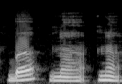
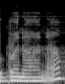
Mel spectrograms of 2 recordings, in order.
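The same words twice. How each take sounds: First: बनाना slowly split as ब-ना-ना; syllable by syllable. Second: Said in the usual way. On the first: Shown as a demonstration. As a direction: break बनाना into three separate beats, ba-na-na. (बनाना को syllables में तोड़कर, ब-ना-ना) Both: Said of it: "syllable में break करते हैं".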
